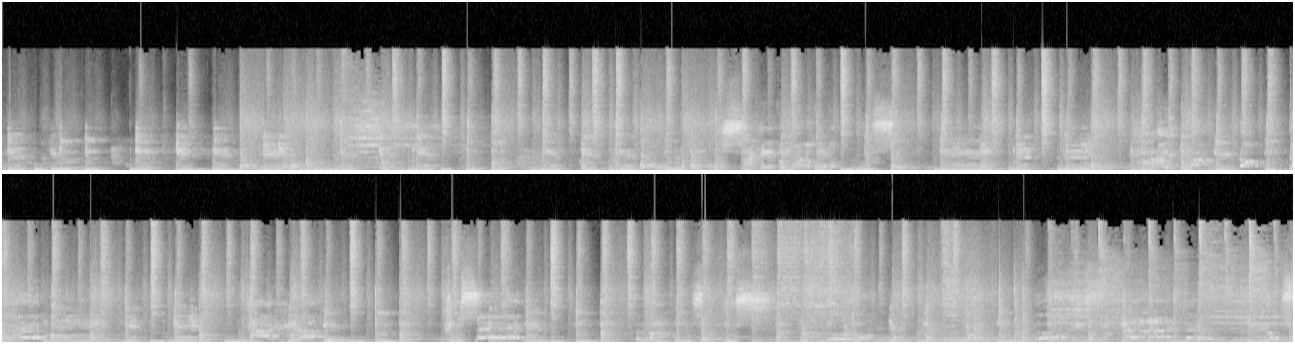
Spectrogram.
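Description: Live blues-rock band playing: drum kit, electric bass and electric guitar, with the singer's lead line over them. The cymbals come in fully about three seconds in.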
